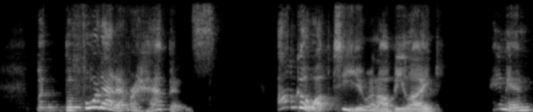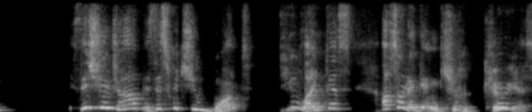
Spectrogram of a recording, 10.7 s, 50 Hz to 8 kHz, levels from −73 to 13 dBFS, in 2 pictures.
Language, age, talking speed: English, 30-49, 185 wpm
